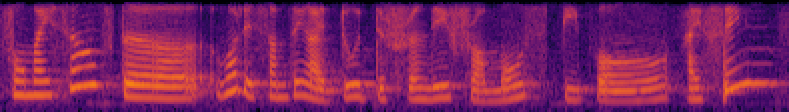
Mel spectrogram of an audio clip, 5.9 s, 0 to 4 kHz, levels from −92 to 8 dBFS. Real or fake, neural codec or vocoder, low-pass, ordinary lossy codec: real; none; 3.6 kHz; none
